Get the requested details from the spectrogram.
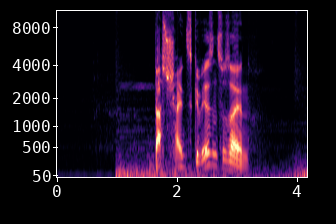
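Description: Game menu sounds whoosh and sweep as options are chosen.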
